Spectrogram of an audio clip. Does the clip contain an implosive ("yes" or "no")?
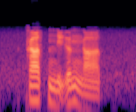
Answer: no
